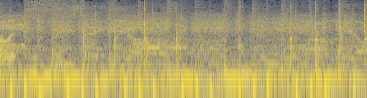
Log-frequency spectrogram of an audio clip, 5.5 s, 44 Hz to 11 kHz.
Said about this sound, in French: ce que vous entendez, c'est le bruit euh, que fait un micro Shure SM58 en train d'enfoncer un clou. Un studio de musique allemand s'est amusé à faire subir des tests à ce micro pour voir s'il marchait toujours bien.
